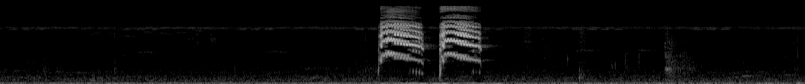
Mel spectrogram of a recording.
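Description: Alexandrine parrot giving two loud calls in quick succession about four seconds in, each dropping in pitch.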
